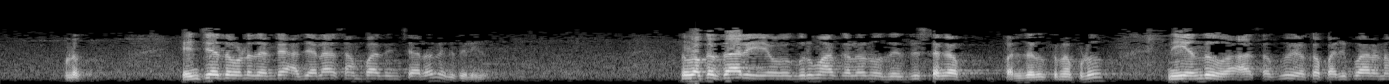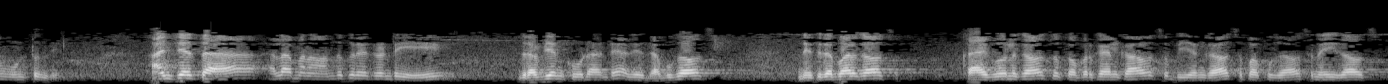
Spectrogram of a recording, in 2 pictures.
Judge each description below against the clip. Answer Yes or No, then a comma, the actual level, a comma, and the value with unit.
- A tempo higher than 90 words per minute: Yes, average, 100 wpm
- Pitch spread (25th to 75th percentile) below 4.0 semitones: Yes, narrow, 2.6 semitones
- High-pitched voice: No, low, 135 Hz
